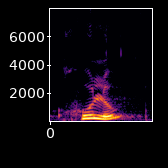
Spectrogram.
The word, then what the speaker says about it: Hulu: Y es que eh, Hulu, creo que se pronuncia así, sí.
